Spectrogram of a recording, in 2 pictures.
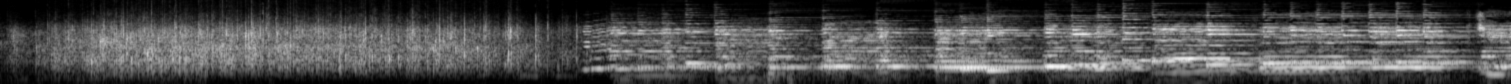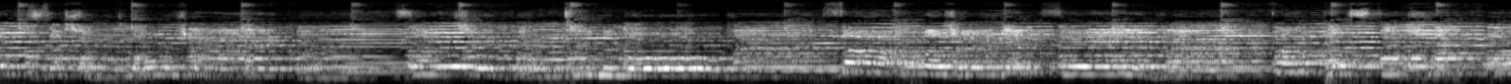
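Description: Audience applause for about six seconds, then a school band with drum kit, keyboard and wind instruments starts a pop song. A young girl's singing voice joins in about halfway through.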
